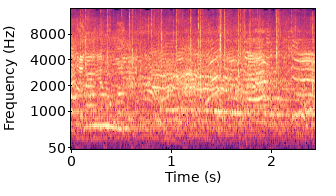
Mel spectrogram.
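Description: Men's voices calling out over arena crowd noise, some calls drawn out.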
